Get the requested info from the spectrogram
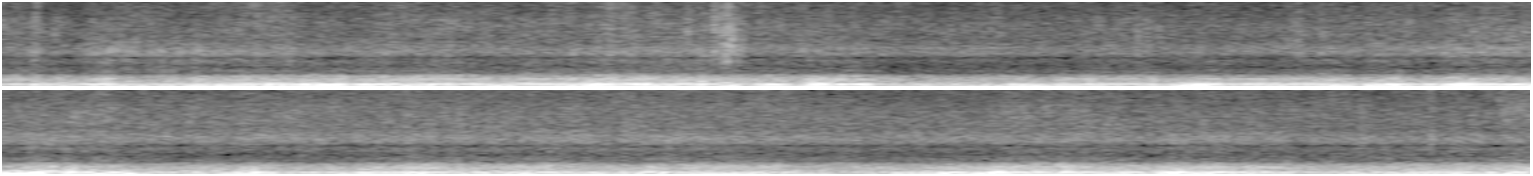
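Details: German wasps buzzing in a garden in Germany's Eifel region: an unbroken low drone with a fainter upper overtone, swelling and fading as insects pass, broken once by a brief sharp click.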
